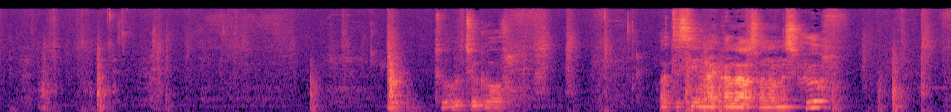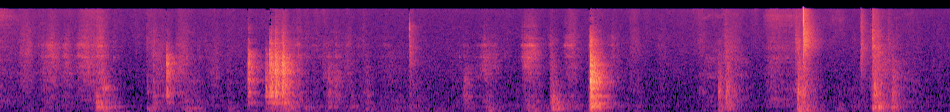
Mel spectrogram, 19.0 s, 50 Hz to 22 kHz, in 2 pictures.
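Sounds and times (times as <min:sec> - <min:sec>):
knocks of shelving being handled: 0:03.9 - 0:04.2.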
